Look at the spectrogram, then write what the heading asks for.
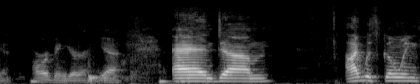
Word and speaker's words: Arbinger: Arbinger, yeah.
